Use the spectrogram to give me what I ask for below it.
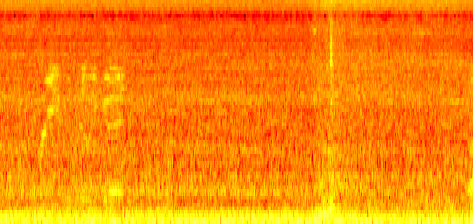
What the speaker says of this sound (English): Those downshifts are just unbelievably good.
